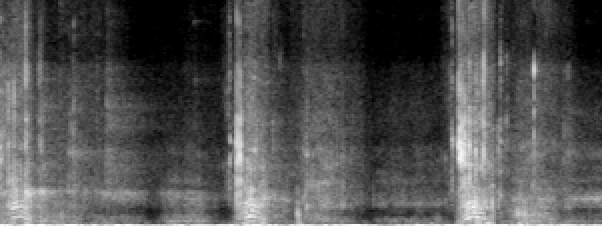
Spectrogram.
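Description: SRT frog-system rope ascent: two strokes about two seconds apart, each a scraping rush of the rope through the ascenders with a breath of effort.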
